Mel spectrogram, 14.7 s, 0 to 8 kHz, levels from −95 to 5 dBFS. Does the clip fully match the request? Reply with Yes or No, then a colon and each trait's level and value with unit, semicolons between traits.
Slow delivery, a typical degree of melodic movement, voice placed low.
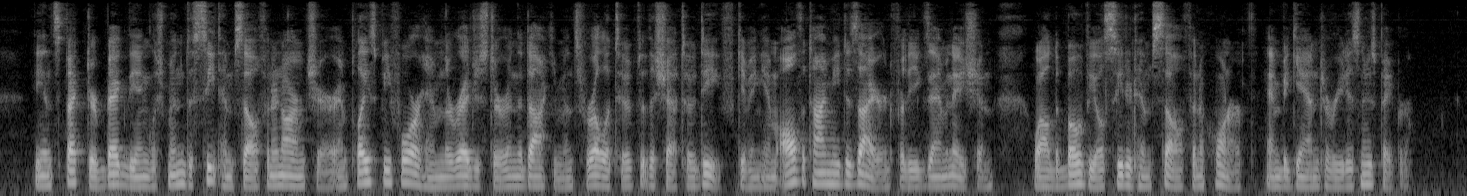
No: average, 195 wpm; average, 3.4 semitones; low, 100 Hz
